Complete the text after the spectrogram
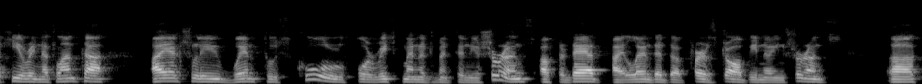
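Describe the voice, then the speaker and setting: A man in his forties with a Serbian accent tells his story in a loose, halting way, restarting often and laughing softly. His pitch sits in the middle range. The audio is a bit muffled and lo-fi. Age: 40s. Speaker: insurance claims manager. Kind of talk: casual interview answers.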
